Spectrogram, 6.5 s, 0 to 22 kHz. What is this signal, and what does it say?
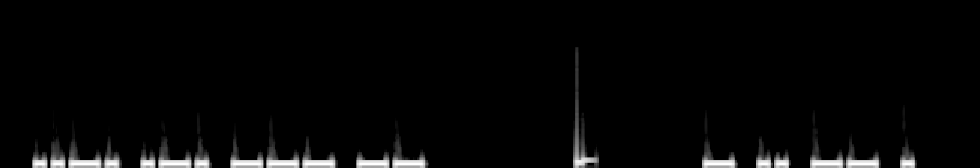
Morse code, heard as a keyed tone, about 20 wpm, 700 Hz. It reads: FROM TIME
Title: Sets of 2 Words - New Word Drill - 20wpm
